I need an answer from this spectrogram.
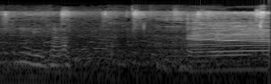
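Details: Madura cattle at karapan sapi bull race training at the Asemanis field. The clip opens with shouting and voices, then ends in a steady, low, drawn-out moo of nearly a second with rich harmonics.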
